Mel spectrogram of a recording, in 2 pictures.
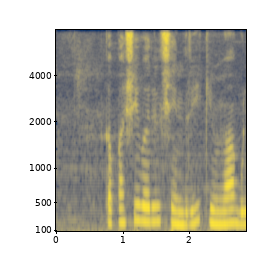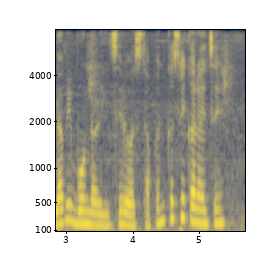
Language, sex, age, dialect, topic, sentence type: Marathi, female, 31-35, Standard Marathi, agriculture, question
